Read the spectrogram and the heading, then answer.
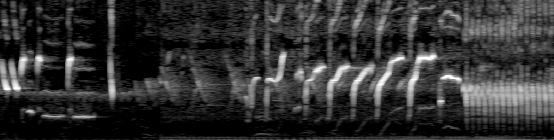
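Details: Canary giving high chirps and whistled slurs, then a quick series of rising notes and a rapid trill, with low electronic music running beneath.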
